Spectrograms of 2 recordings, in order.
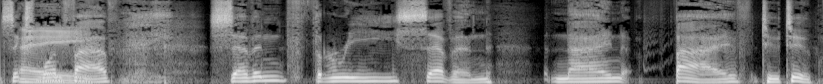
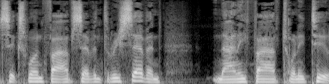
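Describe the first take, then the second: First: The number is said more slowly. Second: The number is said at normal speed.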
